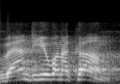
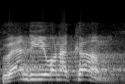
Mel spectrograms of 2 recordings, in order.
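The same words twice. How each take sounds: First: Want to is run together into wanna. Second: The same.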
